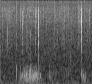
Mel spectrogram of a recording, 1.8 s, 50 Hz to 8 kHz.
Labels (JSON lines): {"label": "biophony, growl", "recorder": "SoundTrap 600 or HydroMoth"}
